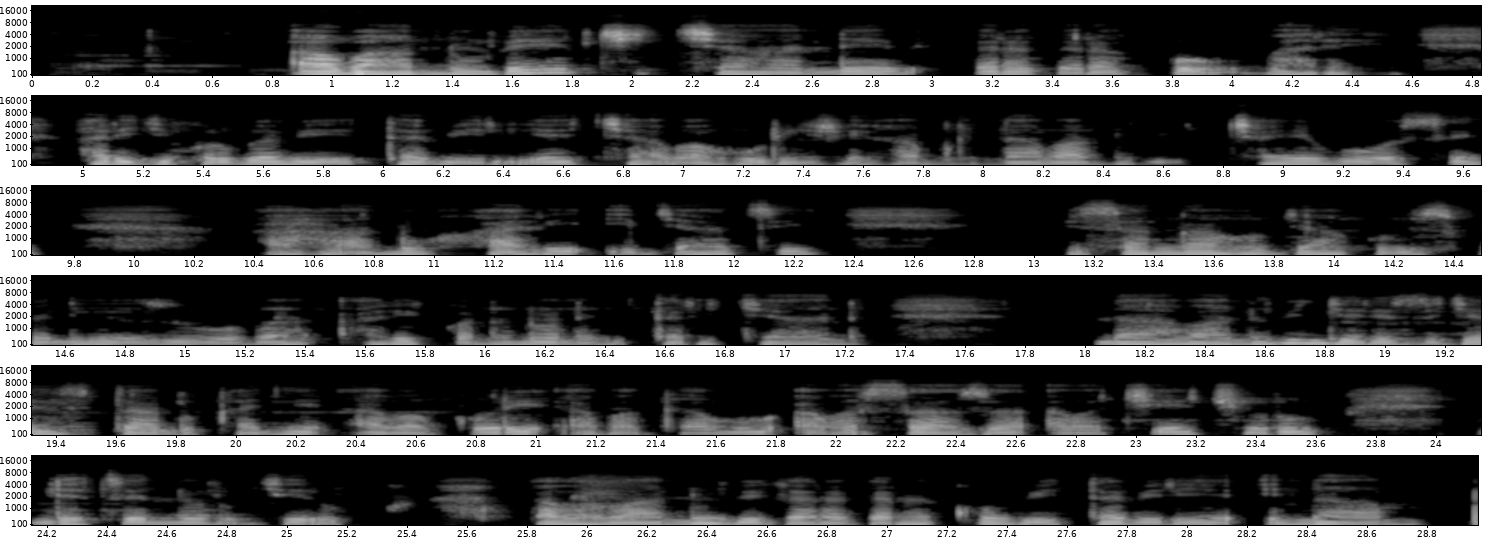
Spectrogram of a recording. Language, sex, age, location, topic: Kinyarwanda, male, 18-24, Musanze, government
